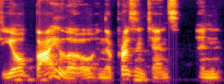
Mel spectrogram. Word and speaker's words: bailó: Notice that O with an accent, that actually changes the pronunciation. In Spanish, if you want to go back to the present tense, not this, but you go back to the present tense, to say I dance, that's bailo. It's spelled the same, except this one has an accent. This is not bailo, it's bailo. There's an actual stress at the end.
